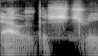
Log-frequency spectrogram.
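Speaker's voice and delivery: menacing, threatening acted voice. Answering a guard in character about where he is going: menacing in-character reply. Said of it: "putting it in the most menacing way possible".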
